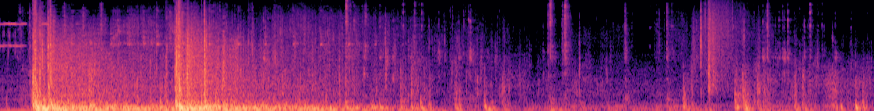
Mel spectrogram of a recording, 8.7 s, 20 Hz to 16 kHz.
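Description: A loud booming grenade explosion in Call of Duty: Warzone 2.0 with deep rumble that decays slowly, followed by smaller bangs, footsteps and clattering in a game-like soundscape.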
